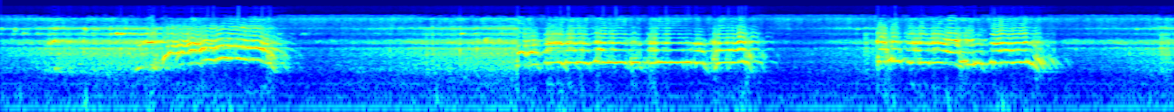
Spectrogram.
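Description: A man's voice singing a Sindhi naat unaccompanied, in long drawn-out phrases that slide up and down and hold wavering notes. There are three phrases, with short pauses between them.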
